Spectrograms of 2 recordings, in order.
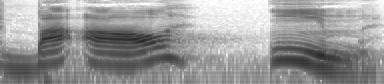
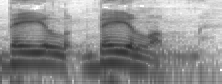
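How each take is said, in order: First: The word ends with an 'im' sound. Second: The word ends with an 'am' sound. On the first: It marks the word as plural. The speaker calls it right. "It's Baalim" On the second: It sounds like a single name. The speaker calls it wrong. "I heard this pronounced incorrectly every single time"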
